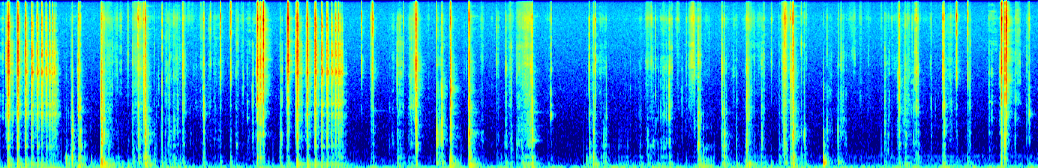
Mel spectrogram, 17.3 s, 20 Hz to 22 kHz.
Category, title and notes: Sound effects > Objects / House appliances
Camera SD Card and Battery Inserting and Removing
The sounds of an SD Card and Battery being inserted to and removed from an EOS R10 camera. Recorded with a 1st Generation DJI Mic and Processed with ocenAudio
dslr, photography, mirrorless, video, sd, battery, canon, card, camera, photo, click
